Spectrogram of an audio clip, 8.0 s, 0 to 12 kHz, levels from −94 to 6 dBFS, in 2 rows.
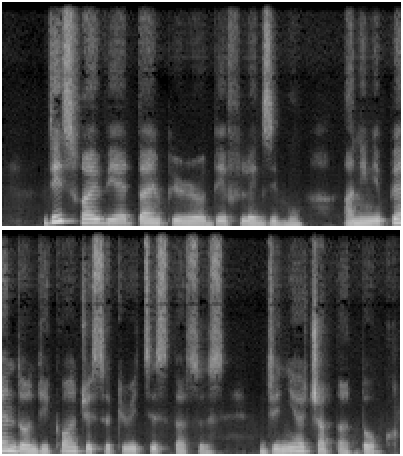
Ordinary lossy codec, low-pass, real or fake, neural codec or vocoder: none; none; fake; codec, 24 kHz, 0.9 kbps, WavTokenizer, large speech release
